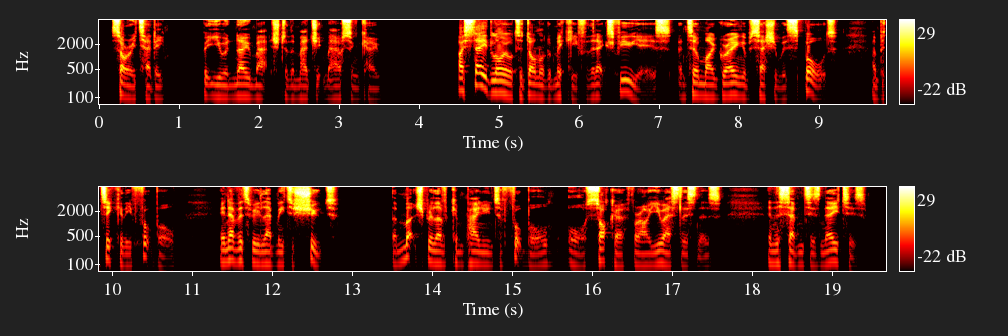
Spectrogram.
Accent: the Northwest, North West England, United Kingdom; Where I grew up in the Northwest, Granada was the I T V channel

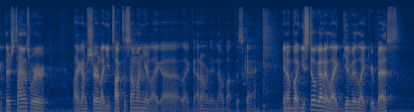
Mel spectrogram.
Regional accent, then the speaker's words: Long Beach, California, United States; Yeah, like, I was always from Long Beach.

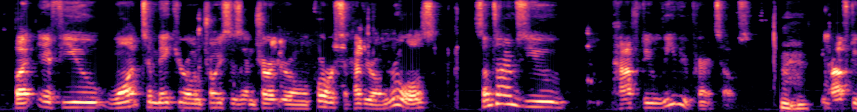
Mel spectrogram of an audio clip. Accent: Canada; as a Canadian, if you go abroad and you go to a pharmacy, say in Germany

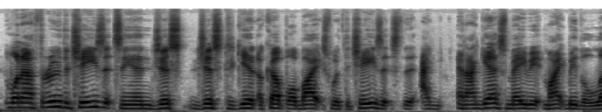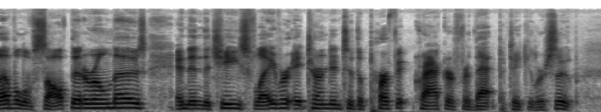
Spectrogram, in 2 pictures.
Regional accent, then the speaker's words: the South, United States; as a Southerner

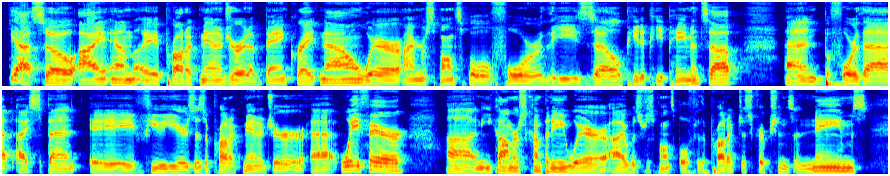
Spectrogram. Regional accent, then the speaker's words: Dallas, Texas, United States; moved away; also born or lived in New Hampshire; I'm from Dallas originally

